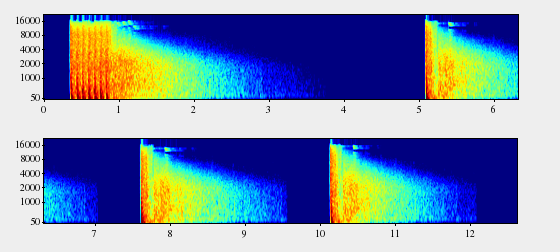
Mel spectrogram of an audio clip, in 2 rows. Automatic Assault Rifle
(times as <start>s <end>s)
0.4s 2.0s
